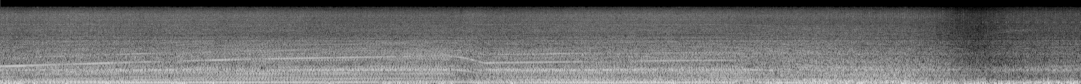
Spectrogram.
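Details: Toyota Tundra V8 with aftermarket intake, microphone hung in the engine bay over the airbox: clear high whistle rising and falling with revs over the engine, sounding like a turbo diesel; intake whistle.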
